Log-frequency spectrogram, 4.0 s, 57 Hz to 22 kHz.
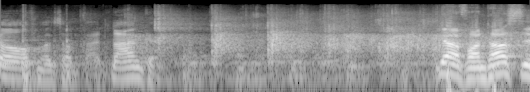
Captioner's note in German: Beifall CDU und vereinzelt BÜNDNIS 90/DIE GRÜNEN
